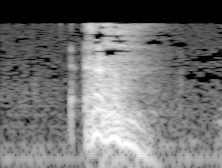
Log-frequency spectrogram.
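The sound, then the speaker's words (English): A single throat clearing, a short rough rasp right after a tiny click, faint and alone with no talk around it. “Clear the throat.”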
